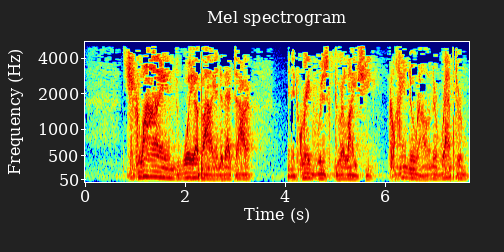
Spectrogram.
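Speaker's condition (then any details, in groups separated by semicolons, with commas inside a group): Total laryngectomy; voice prosthesis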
